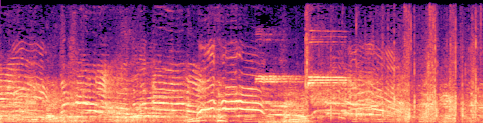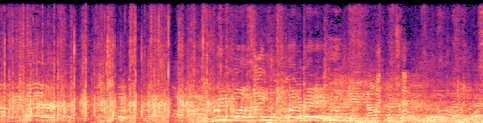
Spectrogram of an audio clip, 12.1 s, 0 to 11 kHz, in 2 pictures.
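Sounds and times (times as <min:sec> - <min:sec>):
spectators and coaches yelling: 0:00.0 - 0:05.2
whistle tone: 0:03.2 - 0:04.5.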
